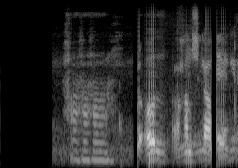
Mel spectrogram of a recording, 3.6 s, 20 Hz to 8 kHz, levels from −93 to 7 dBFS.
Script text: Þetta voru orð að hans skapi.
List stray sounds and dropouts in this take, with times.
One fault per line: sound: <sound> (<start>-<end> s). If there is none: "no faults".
sound: laugh (0.9-1.9 s)
sound: dropout (3.2-3.3 s)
